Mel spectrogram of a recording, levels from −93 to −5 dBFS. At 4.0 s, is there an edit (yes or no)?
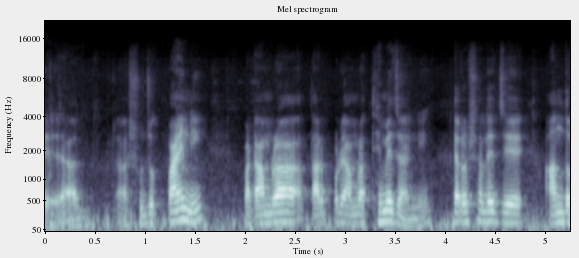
yes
